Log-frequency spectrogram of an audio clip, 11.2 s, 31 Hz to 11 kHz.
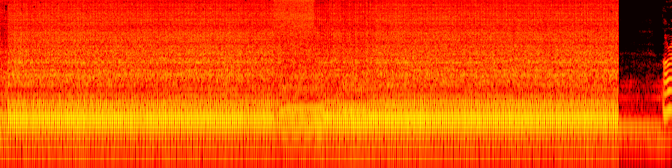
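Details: Simpson 3300 pressure washer (2.4 gpm, Honda engine) after OEM water pump replacement: steady engine drone, firm even hum, no knocks or surging, then cuts off; runs normally, no leaks after several minutes.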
